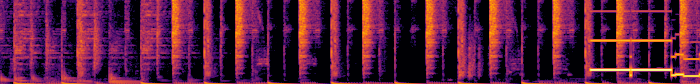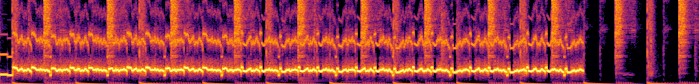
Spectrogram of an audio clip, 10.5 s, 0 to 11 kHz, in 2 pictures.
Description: SSTV (slow-scan television), Scottie S1, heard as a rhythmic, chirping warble.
